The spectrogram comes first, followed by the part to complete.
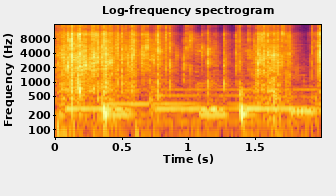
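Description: Clear plastic food wrapper crinkling and crackling as it is handled, over background music with a plain held-note melody.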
